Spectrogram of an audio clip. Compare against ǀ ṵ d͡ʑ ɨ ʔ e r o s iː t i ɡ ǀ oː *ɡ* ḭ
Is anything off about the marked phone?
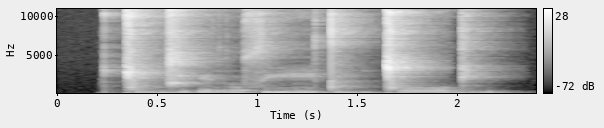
no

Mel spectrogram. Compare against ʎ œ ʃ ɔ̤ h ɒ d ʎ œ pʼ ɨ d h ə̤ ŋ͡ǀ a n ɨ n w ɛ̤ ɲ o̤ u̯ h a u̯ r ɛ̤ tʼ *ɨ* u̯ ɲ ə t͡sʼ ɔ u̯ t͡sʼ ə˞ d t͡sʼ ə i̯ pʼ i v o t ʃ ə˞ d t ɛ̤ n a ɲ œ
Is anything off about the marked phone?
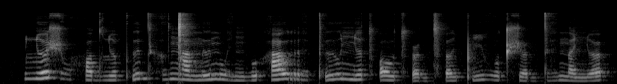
no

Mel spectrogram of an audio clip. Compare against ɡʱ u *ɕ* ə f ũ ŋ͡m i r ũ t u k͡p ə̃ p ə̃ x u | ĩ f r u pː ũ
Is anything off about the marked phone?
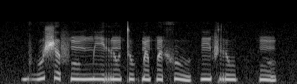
yes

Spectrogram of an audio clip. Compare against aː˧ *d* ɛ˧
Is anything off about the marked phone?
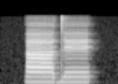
no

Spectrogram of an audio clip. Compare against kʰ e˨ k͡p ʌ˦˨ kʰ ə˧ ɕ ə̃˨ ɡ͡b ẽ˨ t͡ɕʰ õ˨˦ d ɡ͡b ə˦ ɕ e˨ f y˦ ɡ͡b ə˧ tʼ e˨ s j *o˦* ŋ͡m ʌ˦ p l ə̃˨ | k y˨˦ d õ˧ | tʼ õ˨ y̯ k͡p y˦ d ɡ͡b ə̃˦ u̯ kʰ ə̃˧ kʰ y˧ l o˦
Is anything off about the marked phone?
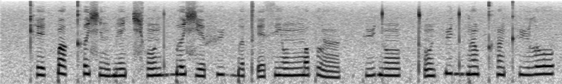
yes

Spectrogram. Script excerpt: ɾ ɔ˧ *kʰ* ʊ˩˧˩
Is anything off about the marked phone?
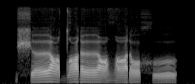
yes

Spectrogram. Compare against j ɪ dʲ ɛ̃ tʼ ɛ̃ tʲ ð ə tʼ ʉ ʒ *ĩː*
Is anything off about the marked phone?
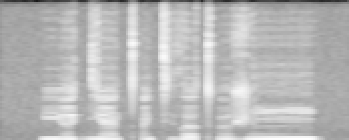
no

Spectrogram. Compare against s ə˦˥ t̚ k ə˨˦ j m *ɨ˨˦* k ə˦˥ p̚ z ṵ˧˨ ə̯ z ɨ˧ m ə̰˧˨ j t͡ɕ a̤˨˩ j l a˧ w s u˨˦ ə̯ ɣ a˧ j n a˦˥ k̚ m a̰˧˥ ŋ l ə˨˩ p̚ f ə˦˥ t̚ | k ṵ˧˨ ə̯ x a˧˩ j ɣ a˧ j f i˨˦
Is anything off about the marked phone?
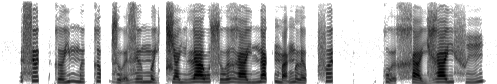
no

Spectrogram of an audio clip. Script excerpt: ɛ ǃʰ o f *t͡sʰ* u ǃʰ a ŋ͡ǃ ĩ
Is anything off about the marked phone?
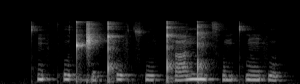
no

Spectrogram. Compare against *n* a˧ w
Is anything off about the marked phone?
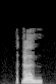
yes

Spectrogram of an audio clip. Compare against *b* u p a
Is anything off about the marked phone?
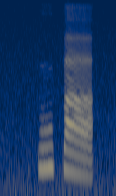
yes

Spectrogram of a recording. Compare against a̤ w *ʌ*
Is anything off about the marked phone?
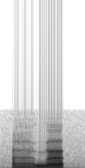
no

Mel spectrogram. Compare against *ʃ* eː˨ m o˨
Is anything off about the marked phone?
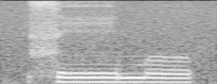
yes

